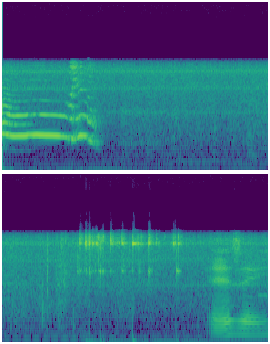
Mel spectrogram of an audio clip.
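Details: Female house dog making noises at bedtime: a steady, sustained howl that bends downward and cuts off, a stretch of quiet, then a brief rising whine at the end.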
